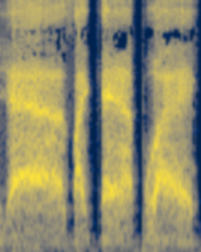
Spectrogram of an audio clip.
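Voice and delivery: put-on breathless whispered little boy, slow at the end; scared child. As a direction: whisper it like a frightened boy frozen before his first game. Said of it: "Are you afraid?".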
